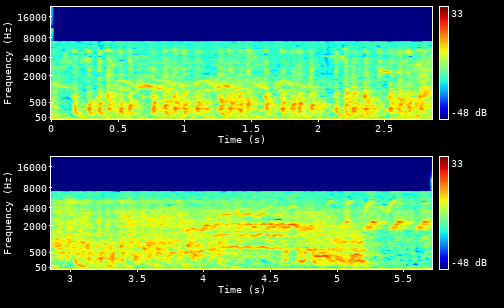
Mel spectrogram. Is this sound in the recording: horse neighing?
yes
